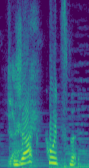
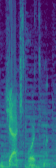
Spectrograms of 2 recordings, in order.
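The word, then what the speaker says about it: Jacques Portsman: to say that Jack Jack portsman prosecutor Jack wouldn't pronounce this because it's a French name but his name is literally Jack Sportsman Jack Jack Sportsman yeah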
